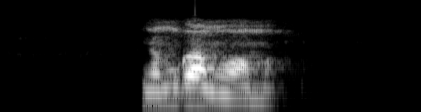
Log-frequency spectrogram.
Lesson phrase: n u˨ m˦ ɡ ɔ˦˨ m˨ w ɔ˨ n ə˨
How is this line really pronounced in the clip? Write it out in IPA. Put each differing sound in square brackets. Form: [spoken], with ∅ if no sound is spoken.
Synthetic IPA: n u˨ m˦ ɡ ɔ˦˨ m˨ w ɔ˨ [m] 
